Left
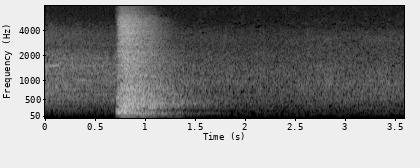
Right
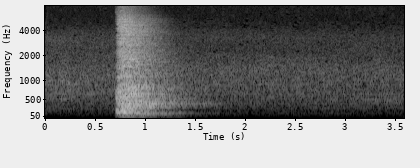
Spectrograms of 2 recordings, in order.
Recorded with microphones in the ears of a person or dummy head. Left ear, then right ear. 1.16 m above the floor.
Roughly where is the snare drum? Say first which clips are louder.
Even; right.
